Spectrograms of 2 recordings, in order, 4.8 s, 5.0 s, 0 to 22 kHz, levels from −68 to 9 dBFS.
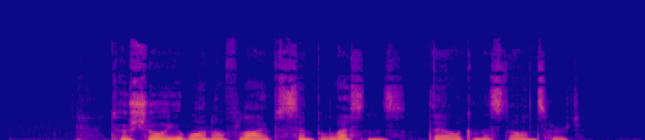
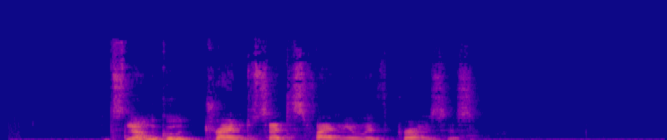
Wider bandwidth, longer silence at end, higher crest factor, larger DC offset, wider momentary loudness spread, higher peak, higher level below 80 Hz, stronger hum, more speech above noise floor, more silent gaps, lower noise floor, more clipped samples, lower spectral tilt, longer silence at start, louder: about the same, 16 kHz vs 16 kHz; second, 0.55 s vs 1.4 s; about the same, 20 dB vs 20 dB; neither; second, 11 LU vs 14 LU; first, -6 dBFS vs -10 dBFS; about the same, -52 dBFS vs -54 dBFS; neither; first, 32 dB vs 28 dB; neither; about the same, -56 dBFS vs -54 dBFS; neither; about the same, -5.5 dB/octave vs -5 dB/octave; about the same, 0.6 s vs 0.7 s; about the same, -25 LUFS vs -27 LUFS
